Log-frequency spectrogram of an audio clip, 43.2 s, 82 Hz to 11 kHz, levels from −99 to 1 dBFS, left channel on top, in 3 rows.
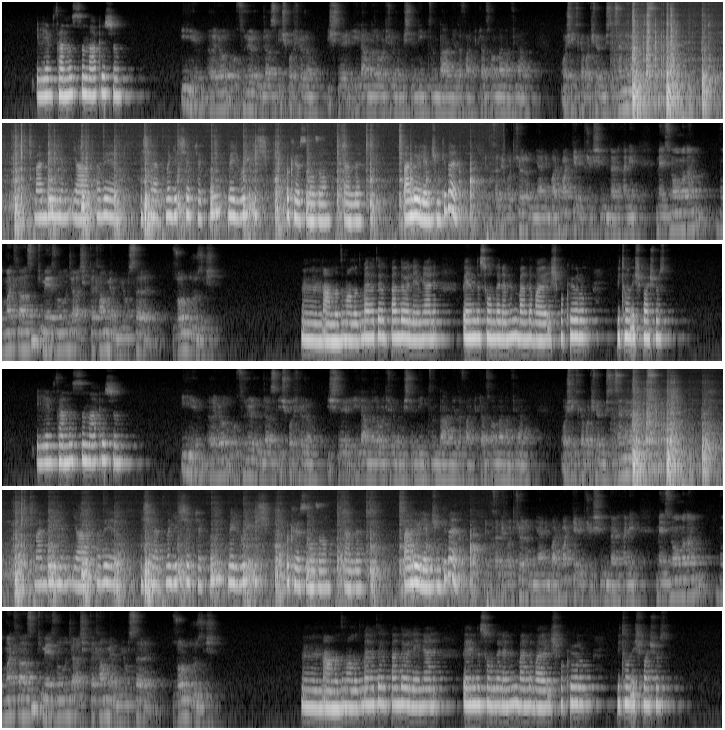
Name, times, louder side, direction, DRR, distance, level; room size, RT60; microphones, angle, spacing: voice 1, 0.7-2.4 15.1-16.9 17.2-19.7 20.1-21.6 22.4-23.6 34.8-37.5 38.1-39.9 40.2-40.6 41.1-42.1, left 3 dB, 25° left, 6 dB, 0.3 m, -28 dB
voice 2, 3.6-10.5 11.2-13.2 24.0-32.0 32.2-33.1, left 1 dB, 5° left, -3 dB, 2.3 m, -46 dB
sound 1, 12.2-24.5, left 2 dB, 70° left, 0.9 m, -34 dB
10.5 x 9.9 x 2.7 m, 0.90 s
head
